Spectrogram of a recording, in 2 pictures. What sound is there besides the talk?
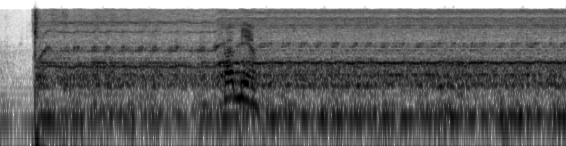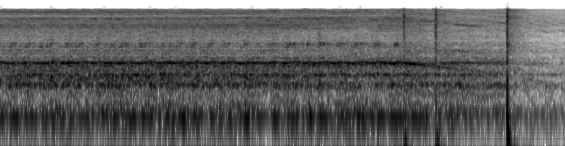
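electric mixer mixing butter and sugar at moderate speed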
